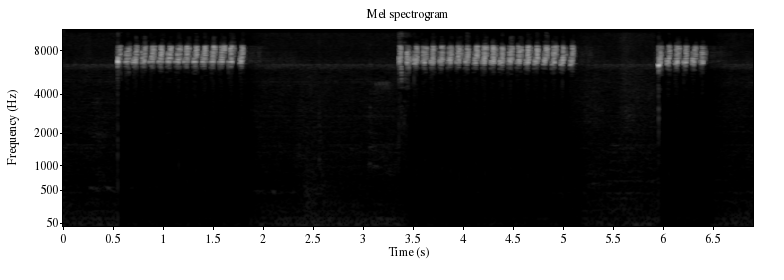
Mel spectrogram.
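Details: Blue-crowned hanging parrot lure call for trapping, given as long rapid trills of very high, evenly pulsed chirps, three bursts of different length separated by pauses with faint low rumble between.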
